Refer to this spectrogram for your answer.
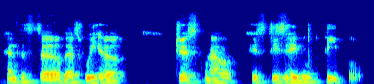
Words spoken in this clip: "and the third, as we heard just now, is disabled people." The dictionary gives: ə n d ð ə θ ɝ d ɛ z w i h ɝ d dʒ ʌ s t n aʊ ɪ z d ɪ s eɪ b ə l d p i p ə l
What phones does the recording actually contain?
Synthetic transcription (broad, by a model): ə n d ð ə θ ɝ d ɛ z w i h ɝ d dʒ ʌ s t n aʊ ɪ z d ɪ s eɪ b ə l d p i p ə l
